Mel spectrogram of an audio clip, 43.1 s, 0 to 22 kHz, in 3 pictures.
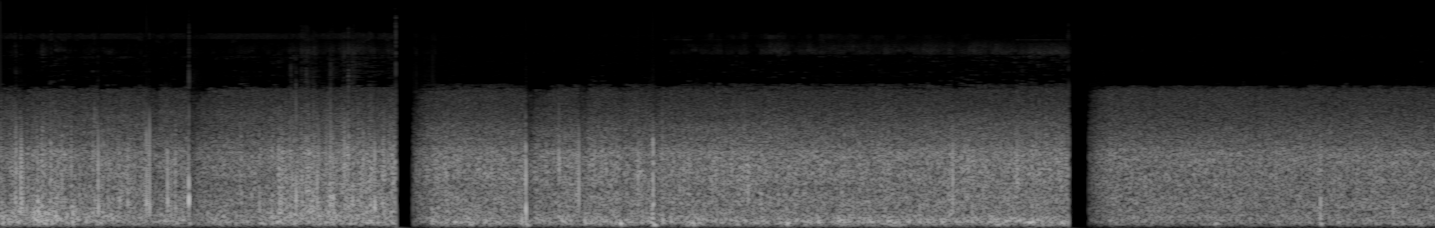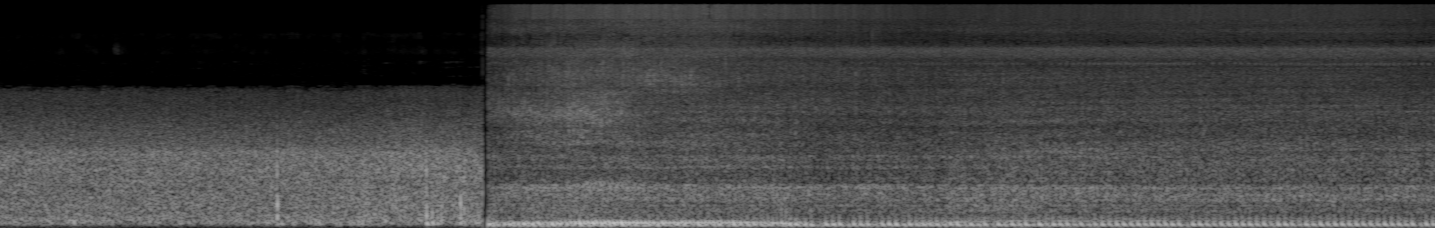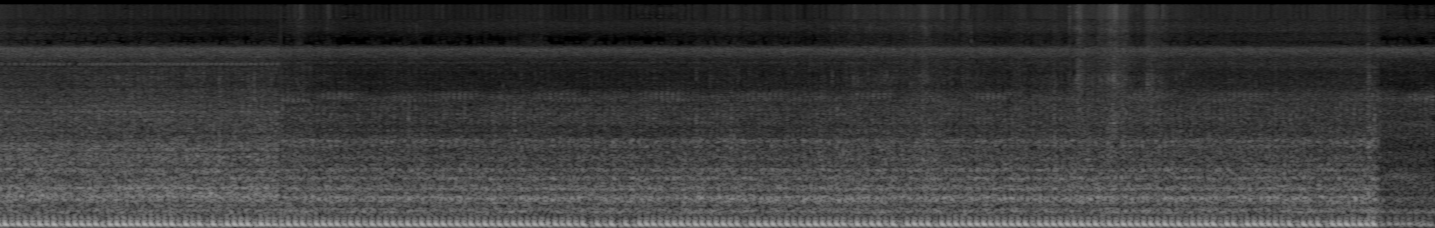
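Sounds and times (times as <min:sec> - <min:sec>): vehicle engine running: 0:19.2 - 0:43.0.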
